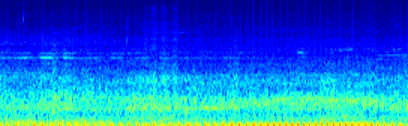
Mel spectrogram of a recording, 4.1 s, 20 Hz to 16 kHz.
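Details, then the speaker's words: Yamaha MT15 after engine rebuild at 70,000 km, ridden: even, low thrumming exhaust pulse with no knock or rattle from the bottom end; the engine runs very smooth and healthy. "बहुत smooth चल रही है भाई। भाई बहुत smooth चल रही है बाइक।"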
